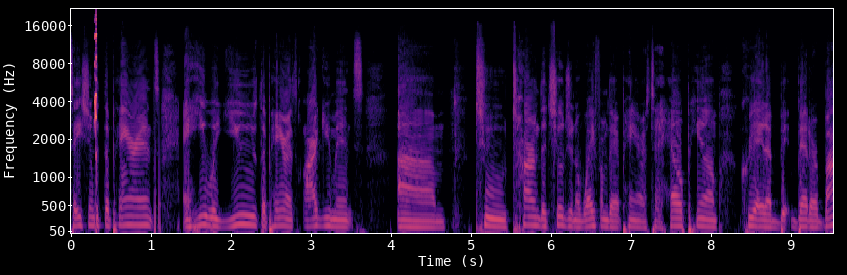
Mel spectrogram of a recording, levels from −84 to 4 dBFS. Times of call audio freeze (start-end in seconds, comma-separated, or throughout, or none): none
